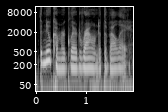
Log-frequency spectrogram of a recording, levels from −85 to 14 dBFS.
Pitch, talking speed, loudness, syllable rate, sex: 175 Hz, 215 wpm, -17 LUFS, 6.2 syllables/s, female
